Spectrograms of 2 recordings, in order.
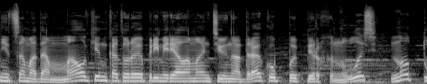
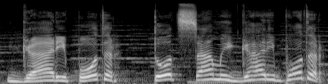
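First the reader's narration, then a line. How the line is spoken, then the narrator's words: Delighted exclamation. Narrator (Russian): С восторгом воскликнул Драко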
